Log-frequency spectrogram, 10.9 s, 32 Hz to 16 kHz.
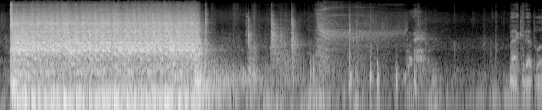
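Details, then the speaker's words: Ford big-block 460 V8 in a 1956 F-100, first start on open headers with no mufflers: loud roar for about four seconds, then cuts out abruptly and stays dead, starved of fuel because the mechanical fuel pump failed and needs replacing. "well the fuel pump on the truck the mechanic pumps no good so I'm headed to O'Reilly's right now to go pick one up she ran for a couple seconds and then the fuel pump just went to the pooing"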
